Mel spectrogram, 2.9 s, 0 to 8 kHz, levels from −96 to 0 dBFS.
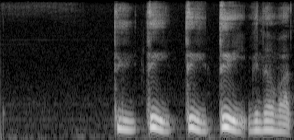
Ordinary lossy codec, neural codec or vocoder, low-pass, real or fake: none; none; none; real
